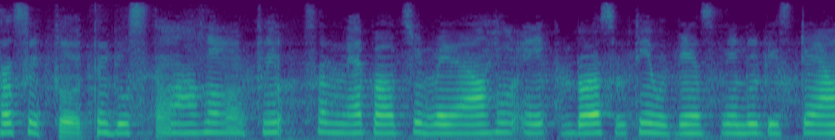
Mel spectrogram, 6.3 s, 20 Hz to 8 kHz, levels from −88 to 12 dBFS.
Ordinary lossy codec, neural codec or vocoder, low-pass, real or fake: none; codec, 16 kHz, 0.5 kbps, FunCodec, trained on LibriTTS, 25 frames a second; 7.2 kHz; fake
